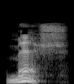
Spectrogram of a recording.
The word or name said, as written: mesh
